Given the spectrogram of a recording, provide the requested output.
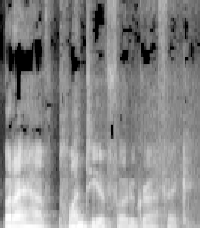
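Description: A man's voice: on the low side, sing-song, a little fast, slight background noise. A middle-aged man recording a casual personal vlog on a handheld phone, rambling and self-deprecating as he talks. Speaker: running vlogger. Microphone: phone at arm's length.

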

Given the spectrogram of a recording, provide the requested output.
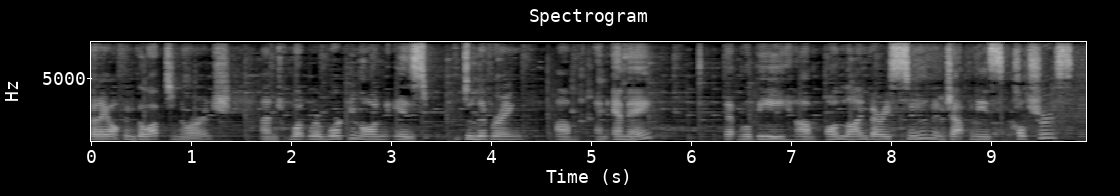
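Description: A middle-aged woman who works as an exhibition curator and research director explains her work in an on-camera interview. She is filmed indoors in a museum exhibition gallery. Her voice is mid-range with a darkish tone.

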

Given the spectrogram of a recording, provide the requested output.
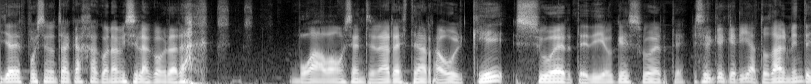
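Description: A young man with a Spain Spanish accent giving casual, excitable commentary on his football game, bursting into shouts at good luck. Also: mid-range voice. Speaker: gaming YouTuber.

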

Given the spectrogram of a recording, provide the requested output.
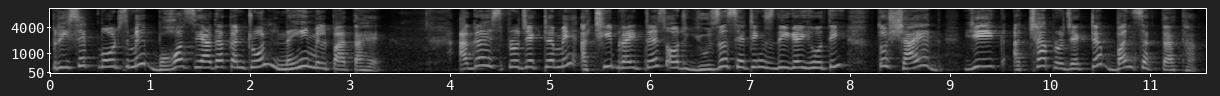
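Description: A woman with an Indian accent reviewing tech products, explaining in a clear, matter-of-fact way. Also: high-pitched, big pitch swings, moderate pace, pushed and bright. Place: bedroom at home.

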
